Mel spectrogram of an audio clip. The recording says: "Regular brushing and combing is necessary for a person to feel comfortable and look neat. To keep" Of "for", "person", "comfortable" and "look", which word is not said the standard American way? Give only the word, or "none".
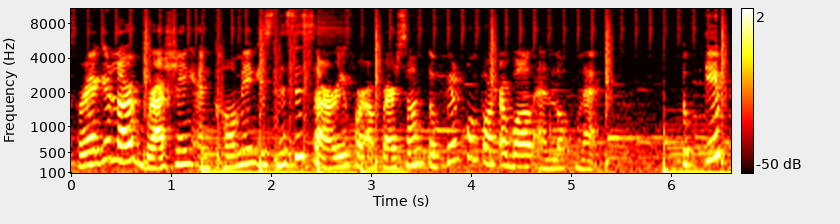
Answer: comfortable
